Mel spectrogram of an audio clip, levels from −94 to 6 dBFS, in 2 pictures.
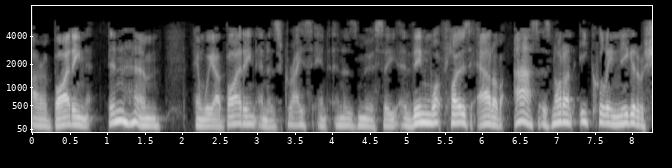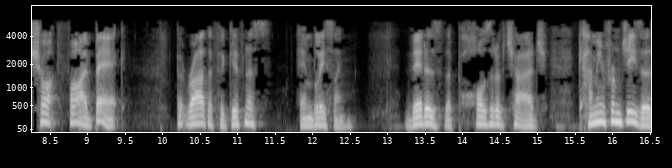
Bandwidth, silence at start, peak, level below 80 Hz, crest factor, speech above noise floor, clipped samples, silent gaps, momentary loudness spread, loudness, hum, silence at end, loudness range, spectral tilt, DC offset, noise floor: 5.8 kHz; 0 s; -2 dBFS; -48 dBFS; 16 dB; 35 dB; under 0.1%; none; 13 LU; -20 LUFS; none; 0 s; 5 LU; -12 dB/octave; under 0.1%; -54 dBFS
